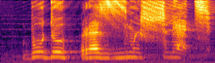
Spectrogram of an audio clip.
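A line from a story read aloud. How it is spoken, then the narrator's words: Hissing. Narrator (Russian): прошипел Гарри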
